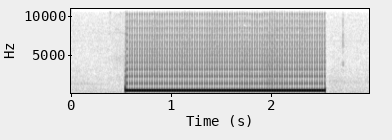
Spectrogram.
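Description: A single steady telephone tone sounds loud and clear for about two seconds as a phone call to a guest is placed, then cuts off abruptly, like a ring signal on the line, with no voices.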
